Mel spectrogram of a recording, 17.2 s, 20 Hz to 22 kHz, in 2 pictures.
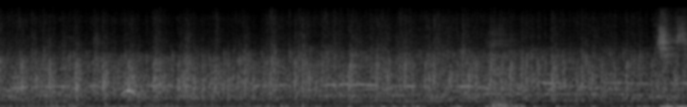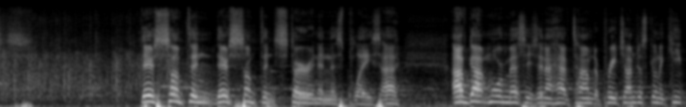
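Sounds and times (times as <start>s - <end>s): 
congregation clapping hands: 0.0s - 11.1s
speech: 10.4s - 17.1s.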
